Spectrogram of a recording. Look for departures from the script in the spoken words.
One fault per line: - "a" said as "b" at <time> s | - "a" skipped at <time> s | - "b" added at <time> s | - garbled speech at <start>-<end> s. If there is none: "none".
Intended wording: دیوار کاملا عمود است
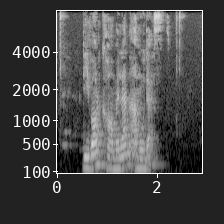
none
